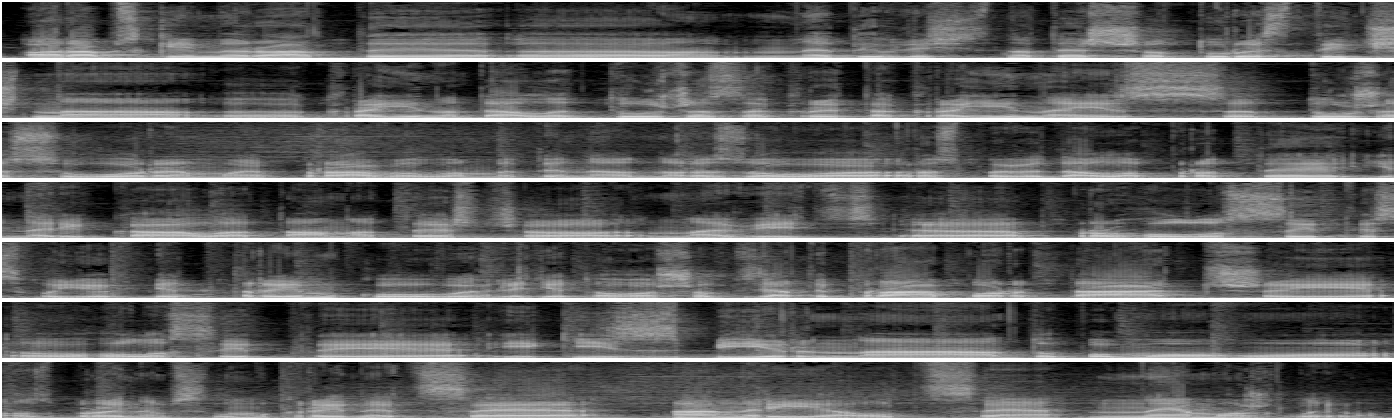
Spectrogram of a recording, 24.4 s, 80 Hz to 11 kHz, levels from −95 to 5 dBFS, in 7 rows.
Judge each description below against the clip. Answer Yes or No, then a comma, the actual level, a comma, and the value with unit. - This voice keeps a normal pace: Yes, average, 130 wpm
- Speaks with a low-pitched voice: Yes, very low, 80 Hz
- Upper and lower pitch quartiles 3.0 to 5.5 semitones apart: No, narrow, 2.6 semitones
